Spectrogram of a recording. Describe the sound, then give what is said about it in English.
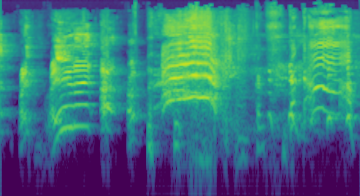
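A person croaks like a raven in three strained, raspy calls, the middle one long and drawn out, with a gargling, throaty quality and short breaks between them. “That's a raven with some sort of like venereal disease.”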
